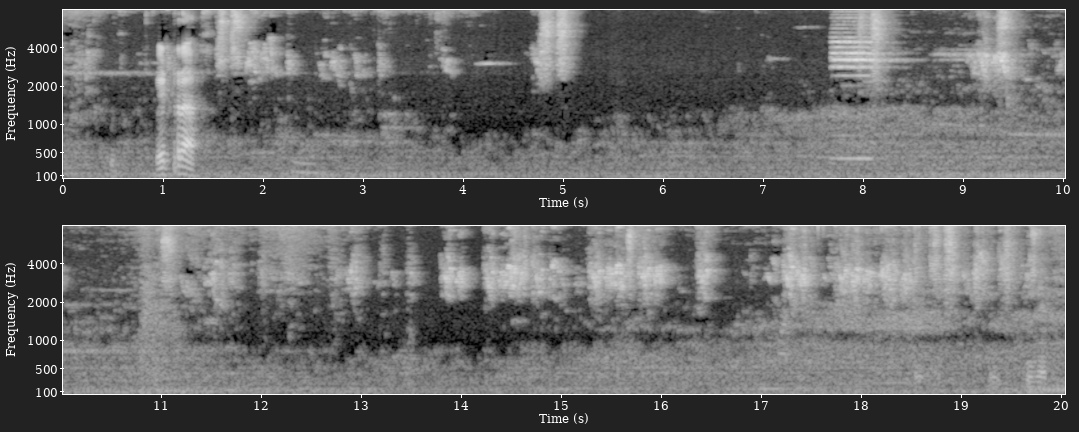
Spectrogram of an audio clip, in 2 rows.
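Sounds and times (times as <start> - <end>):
small birds chirping: 0.0 - 5.7, 6.7 - 20.0.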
